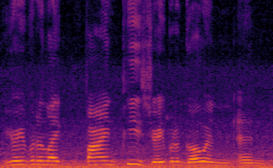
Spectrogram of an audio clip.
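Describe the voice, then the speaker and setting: A young woman whose first language is Spanish, thinking out loud in a rambling, reflective monologue full of fillers, recorded outdoors. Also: fairly high pitch, normal speed. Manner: musing, filler-heavy, drifting between thoughts. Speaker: vlogger. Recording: street and traffic noise behind.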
